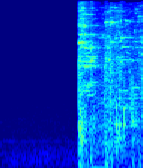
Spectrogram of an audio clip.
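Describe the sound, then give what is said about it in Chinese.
A ceramic teacup shatters on the floor: after half a second of silence, a sudden loud crash bursts in, with bright, crackling fragments that keep ringing to the end. “此刻唐门之中，只听砰的一声，一盏茶杯在地上炸裂开。”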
